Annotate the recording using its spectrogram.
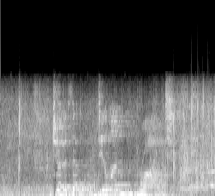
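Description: A woman reads out names over a loudspeaker in a large echoing hall.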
